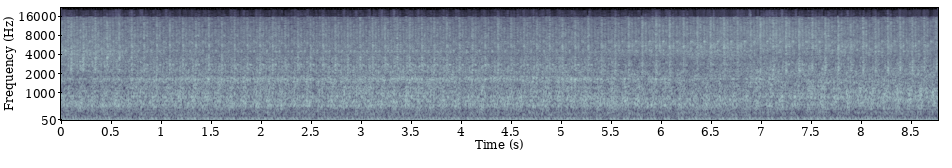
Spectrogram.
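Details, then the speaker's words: 1955 Porsche 356 Pre-A Speedster flat-four at operating temperature after carburetor balancing: steady, even idle a touch high, set where the generator light turns off, no misses or knocks; carbs sound balanced, normal idle. "yep that looks pretty good our Idol is a tad high but it's right bout the point in which the generator light is turning off at idle so that's about as low as I think I want to go"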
